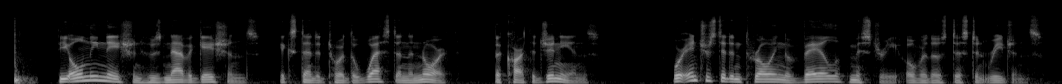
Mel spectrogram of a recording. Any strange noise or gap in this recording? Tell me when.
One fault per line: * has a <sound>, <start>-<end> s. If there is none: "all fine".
* has a tap, 0.1-0.4 s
